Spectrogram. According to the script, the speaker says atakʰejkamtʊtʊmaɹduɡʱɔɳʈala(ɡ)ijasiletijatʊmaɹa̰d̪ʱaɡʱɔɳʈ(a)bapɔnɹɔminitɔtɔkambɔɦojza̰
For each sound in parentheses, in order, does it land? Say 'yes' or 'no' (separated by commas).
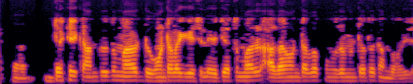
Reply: yes, yes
